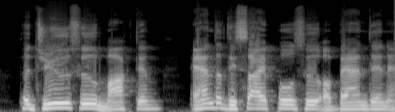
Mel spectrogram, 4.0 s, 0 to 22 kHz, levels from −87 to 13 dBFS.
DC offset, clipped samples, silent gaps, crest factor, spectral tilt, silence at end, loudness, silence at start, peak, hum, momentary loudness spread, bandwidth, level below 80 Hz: under 0.1%; 2%; none; 10 dB; -7.5 dB/octave; 0 s; -10 LUFS; 0.25 s; 0 dBFS; none; 8 LU; 13.5 kHz; -42 dBFS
